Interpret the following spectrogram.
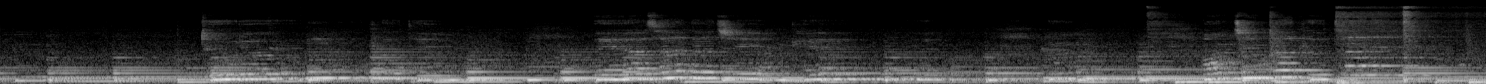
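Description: A small jazz band playing live, with an acoustic guitar to the fore over bass guitar and piano. Sharp cymbal strokes come in near the end.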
